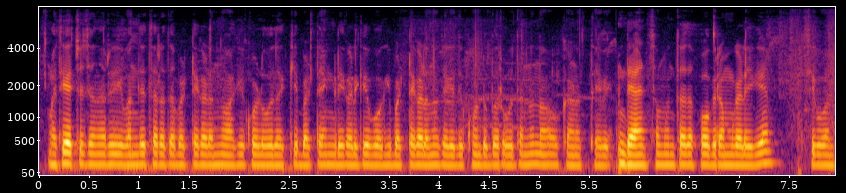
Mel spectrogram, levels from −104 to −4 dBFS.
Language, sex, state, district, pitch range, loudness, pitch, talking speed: Kannada, female, Karnataka, Dakshina Kannada, 140-145 Hz, -20 LUFS, 140 Hz, 160 wpm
